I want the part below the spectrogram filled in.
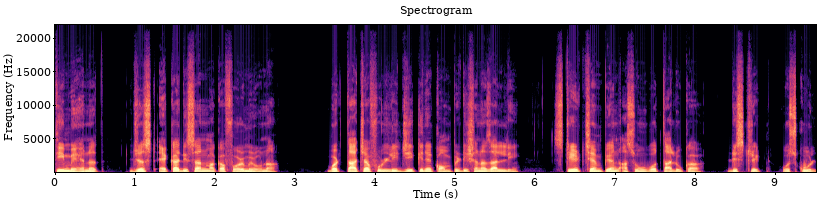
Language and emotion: Goan Konkani, neutral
